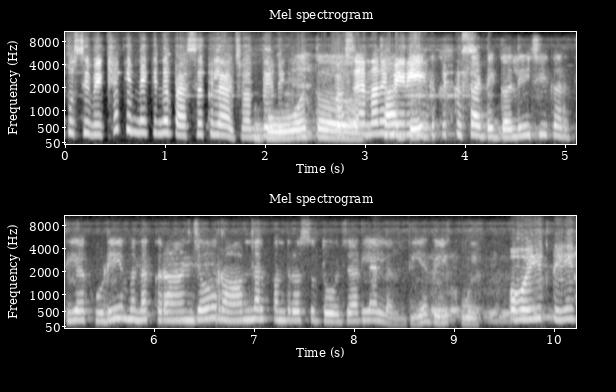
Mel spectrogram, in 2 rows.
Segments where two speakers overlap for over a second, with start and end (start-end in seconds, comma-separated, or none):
none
